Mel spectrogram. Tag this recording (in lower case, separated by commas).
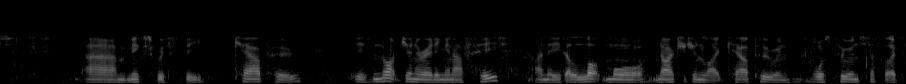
speech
